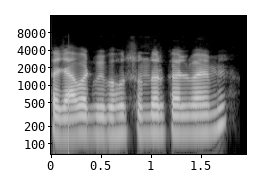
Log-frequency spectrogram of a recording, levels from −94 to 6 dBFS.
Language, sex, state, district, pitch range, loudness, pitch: Bhojpuri, male, Bihar, Saran, 145-150 Hz, -18 LUFS, 150 Hz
